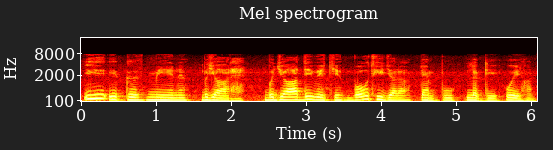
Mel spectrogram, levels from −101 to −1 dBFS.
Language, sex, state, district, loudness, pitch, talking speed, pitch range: Punjabi, female, Punjab, Kapurthala, -13 LUFS, 155 Hz, 150 wpm, 145-170 Hz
